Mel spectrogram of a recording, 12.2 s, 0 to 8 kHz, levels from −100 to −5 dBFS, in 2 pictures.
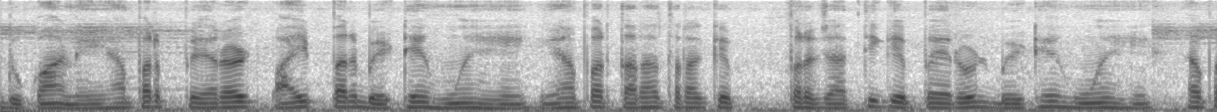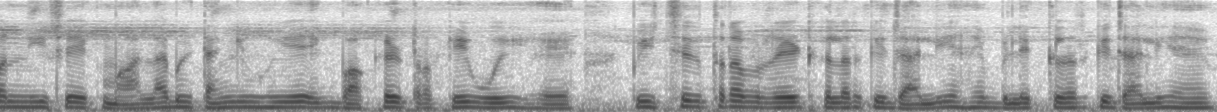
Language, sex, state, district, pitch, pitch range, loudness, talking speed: Hindi, male, Jharkhand, Sahebganj, 130 Hz, 120-140 Hz, -37 LUFS, 235 wpm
